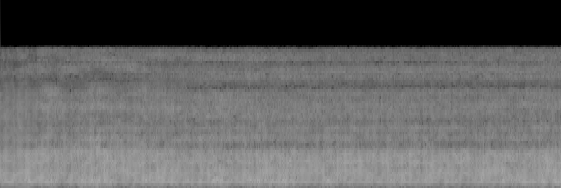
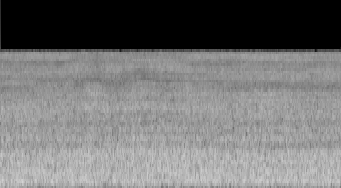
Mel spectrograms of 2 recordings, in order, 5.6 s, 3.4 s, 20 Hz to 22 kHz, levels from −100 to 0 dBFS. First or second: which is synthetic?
first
